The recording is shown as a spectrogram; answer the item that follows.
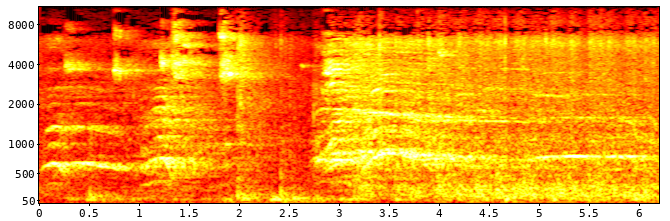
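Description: Volleyball rally in an echoing sports hall: sharp smacks of the ball being hit, with players shouting. About three seconds in, a louder, steadier wash of voices sets in.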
